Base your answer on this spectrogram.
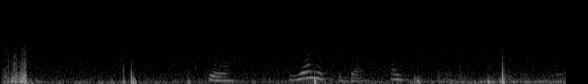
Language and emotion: Russian, sad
